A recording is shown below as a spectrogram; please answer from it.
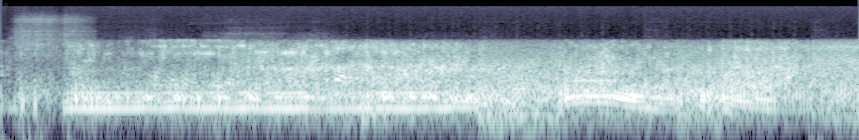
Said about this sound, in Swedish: Det börjar komma lite bilar igen här. Ja, Per Eriksson har kommit in.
